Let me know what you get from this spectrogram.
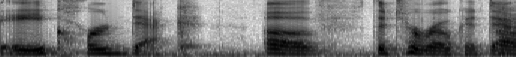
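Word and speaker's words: Tarokka: It's definitely Taroka. – Yeah, was Taroka. How we pronounced it in the office when we were doing it all.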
